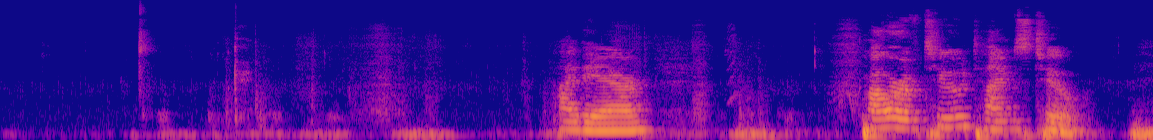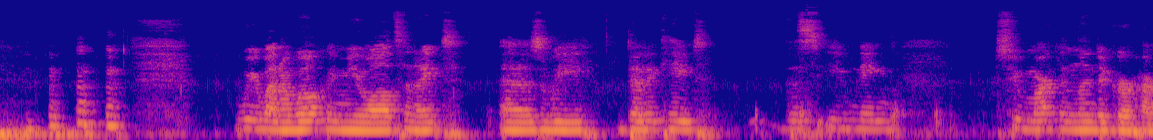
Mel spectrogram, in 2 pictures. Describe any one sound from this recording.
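A woman talks calmly into a headset microphone.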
